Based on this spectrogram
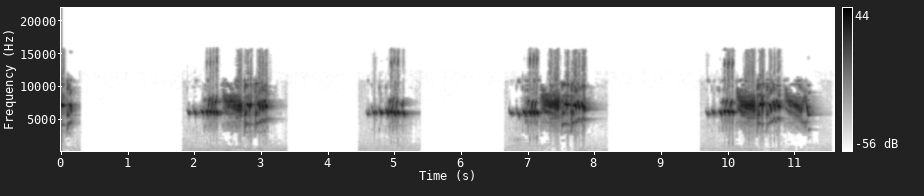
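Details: Serin song in the campero style: five separate bursts of high, sizzling jingles about two to three seconds apart, each a rapid tinkling chatter lasting around one second, with clear silence between them.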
